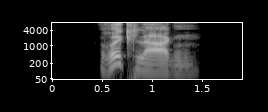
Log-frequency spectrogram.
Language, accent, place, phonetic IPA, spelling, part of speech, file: German, Germany, Berlin, [ˈʁʏkˌlaːɡn̩], Rücklagen, noun, De-Rücklagen.ogg
- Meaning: plural of Rücklage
